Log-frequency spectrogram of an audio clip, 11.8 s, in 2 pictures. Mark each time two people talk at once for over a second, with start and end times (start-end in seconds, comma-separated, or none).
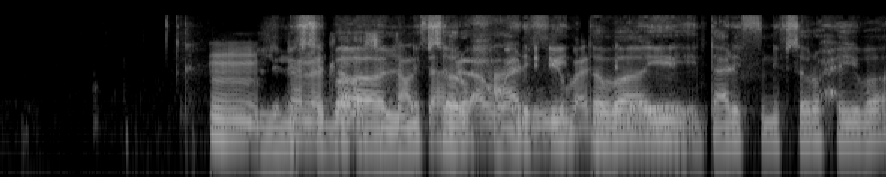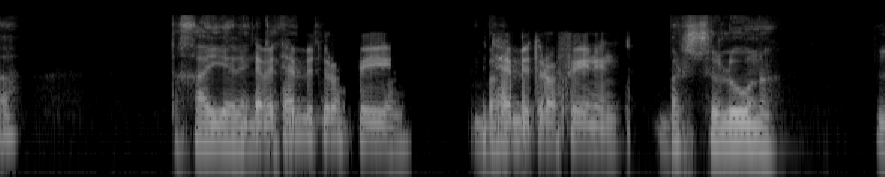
1.7-4.6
